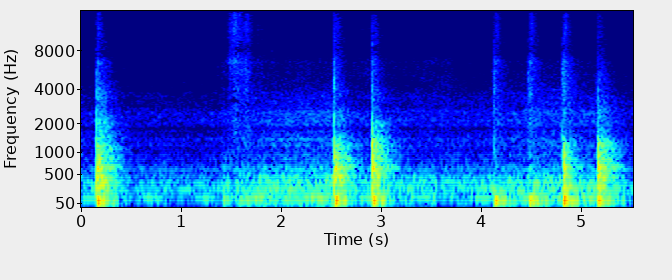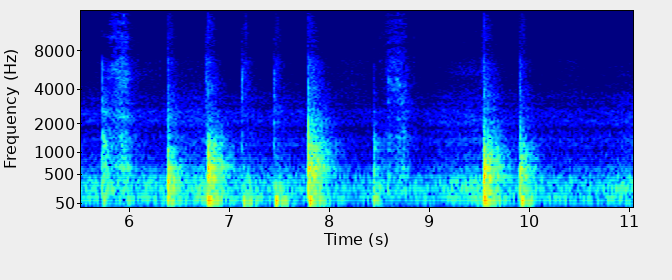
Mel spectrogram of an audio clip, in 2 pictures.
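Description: A cleaver chops leafy greens on a board with sharp knocks.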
